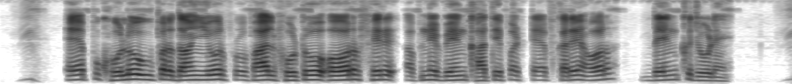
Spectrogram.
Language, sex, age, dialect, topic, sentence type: Hindi, male, 25-30, Kanauji Braj Bhasha, banking, statement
